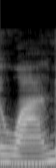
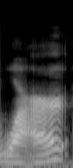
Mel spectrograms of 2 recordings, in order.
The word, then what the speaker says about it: 玩: 玩 you can say wan without er or war as Beijinger would pronounce it, war with er in the end.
